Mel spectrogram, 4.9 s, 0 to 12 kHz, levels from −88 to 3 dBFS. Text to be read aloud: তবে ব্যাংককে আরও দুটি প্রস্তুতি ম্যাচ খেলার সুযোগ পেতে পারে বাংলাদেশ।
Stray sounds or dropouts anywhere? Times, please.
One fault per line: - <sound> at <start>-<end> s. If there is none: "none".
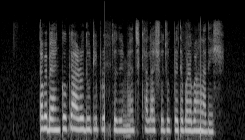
- dropout at 2.1-2.2 s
